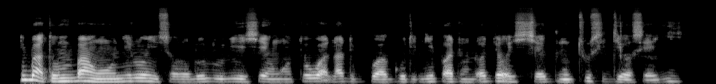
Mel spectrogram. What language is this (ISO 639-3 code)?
yor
